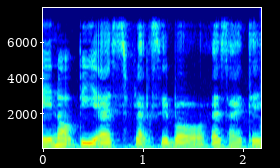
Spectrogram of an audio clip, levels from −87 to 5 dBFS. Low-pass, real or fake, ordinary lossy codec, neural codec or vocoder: 7.2 kHz; real; none; none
